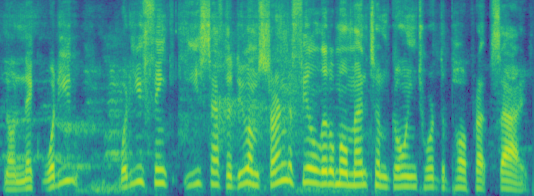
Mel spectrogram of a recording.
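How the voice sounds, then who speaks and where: A man's voice: high-pitched, sing-song, fast talker. A man calling live basketball play-by-play for a radio broadcast from a gym. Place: indoor high school basketball gym, courtside. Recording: live gym broadcast, loud background noise. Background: loud gym ambience.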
